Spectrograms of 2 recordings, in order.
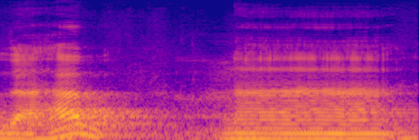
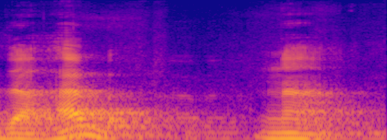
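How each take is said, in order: First: The final vowel is said long. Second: The final vowel is said short. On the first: We went. "kalau baca panjang itu nahnu" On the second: A group of women went. "kalau baca pendek itu hunna"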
